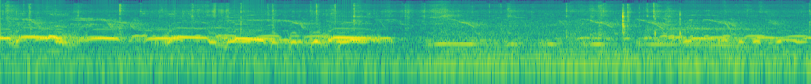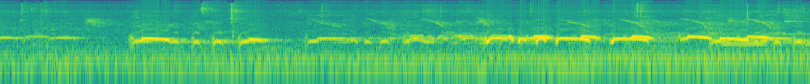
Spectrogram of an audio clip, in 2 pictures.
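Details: Local zebra dove recorded as a lure to prompt other zebra doves to sing: quick, rippling cooing notes in several bursts over a steady low hum and background hiss.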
